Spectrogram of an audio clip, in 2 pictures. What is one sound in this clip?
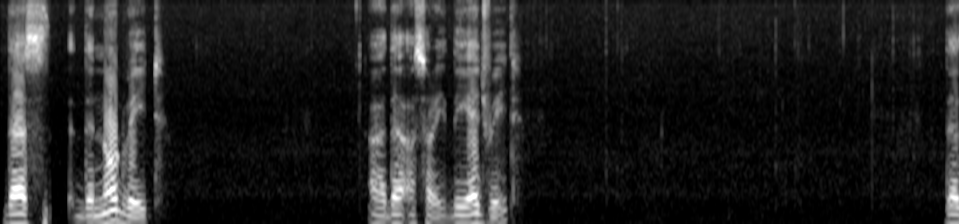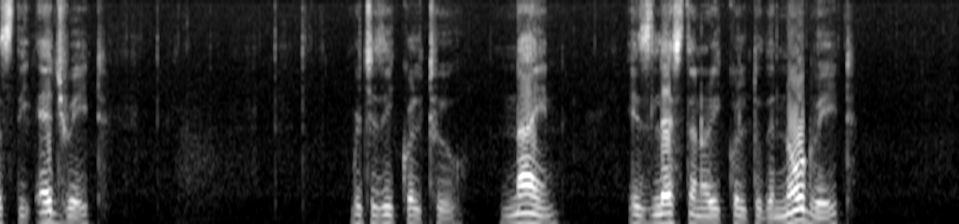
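A young man speaks calmly and slowly into a close microphone, in short phrases with pauses.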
